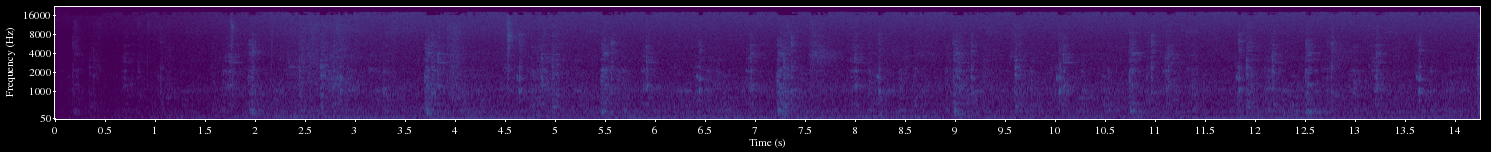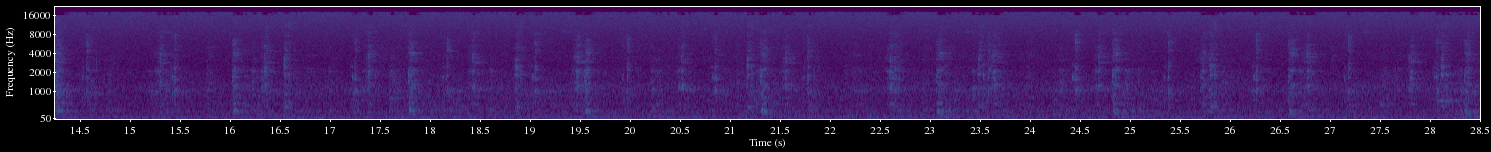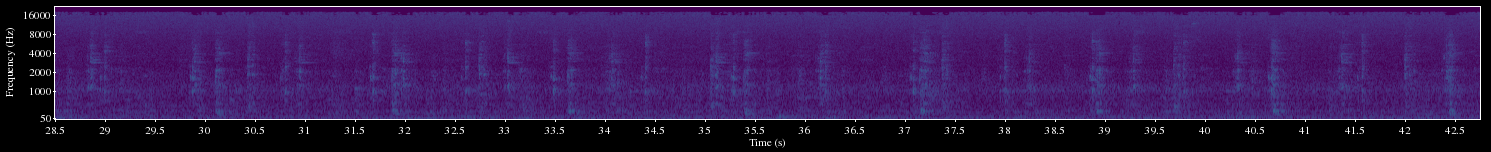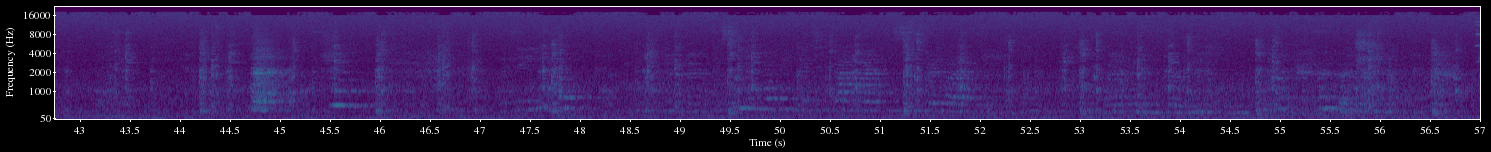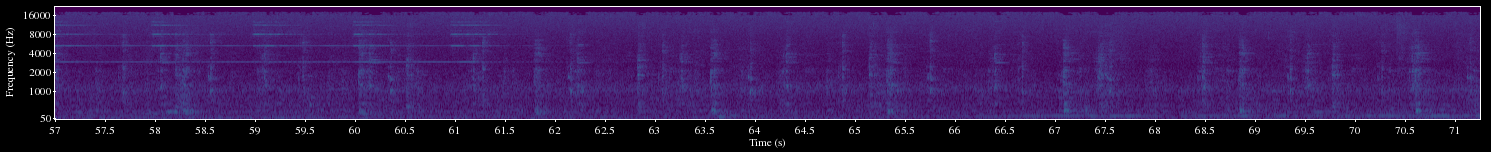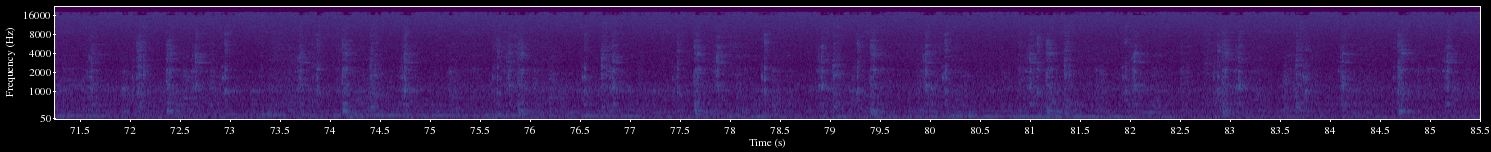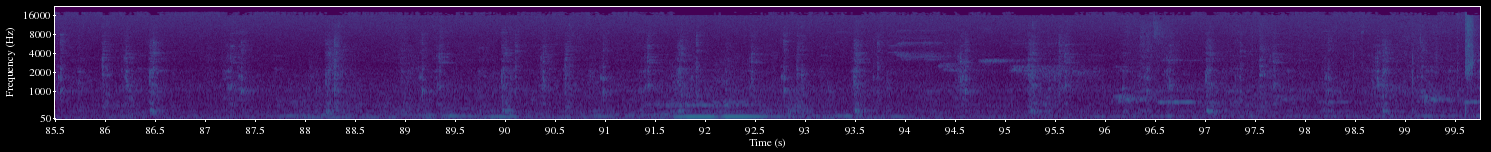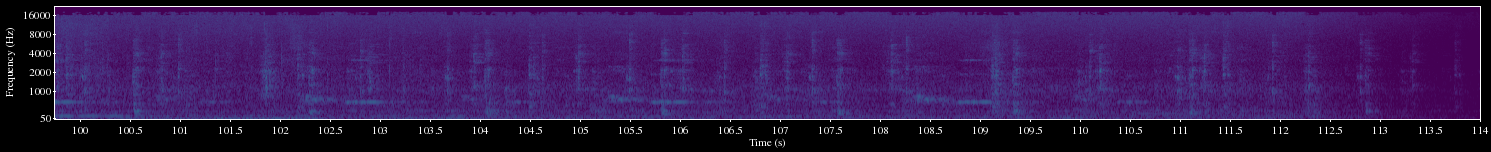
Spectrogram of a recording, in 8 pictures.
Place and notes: Espace Carpano & Pons, Pl. du 11 Novembre, Cluses, France - Symphonie horlogère
Musée de l'horlogerie à Cluses. Calme et tic tac horlogers .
